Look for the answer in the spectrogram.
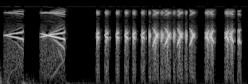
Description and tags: Sounds of electronic toys recorded with a condenser microphone and magnetic pickup suitable for lofi looping.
